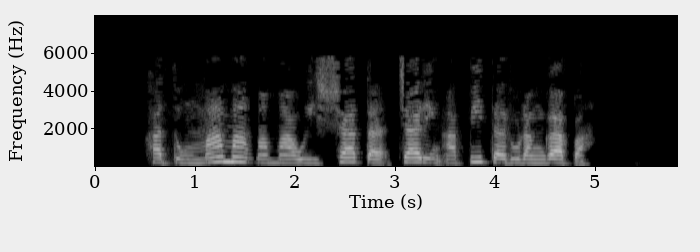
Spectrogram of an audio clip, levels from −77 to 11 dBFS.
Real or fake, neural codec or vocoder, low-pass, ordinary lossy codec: real; none; 7.2 kHz; MP3, 24 kbps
